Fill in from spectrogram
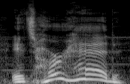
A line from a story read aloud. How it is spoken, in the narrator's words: cried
